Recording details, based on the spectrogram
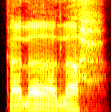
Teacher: kita matikan ta ini dengan bunyi ha simpul, bukan ha pedas.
